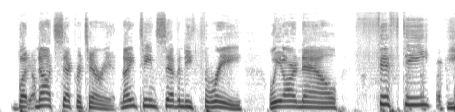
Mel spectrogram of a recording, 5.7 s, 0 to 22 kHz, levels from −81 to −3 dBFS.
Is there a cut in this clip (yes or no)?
no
